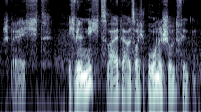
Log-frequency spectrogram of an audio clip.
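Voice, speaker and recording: An actor playing a stern but kindly cardinal in a radio drama, admonishing in a measured, dignified way. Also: male voice, sits low, animated, a little mellow, husky, heavily acted. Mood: stern questioning. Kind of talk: German radio drama acting.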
